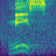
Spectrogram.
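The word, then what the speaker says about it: gneiss: आप लोग को देखि अंग्रेजी में लिखते हैं नीस ऐसे जी साइलेंट है इंग्लिश वाले थोड़े से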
